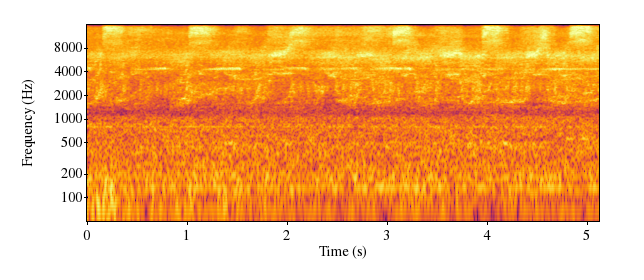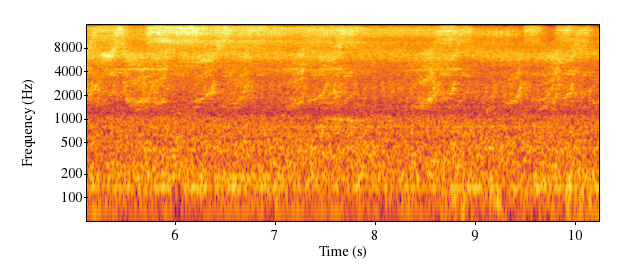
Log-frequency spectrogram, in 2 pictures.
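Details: Summer mountain in the sun, full of cicadas: a bright, continuous insect drone with quick repeated pulses, several callers overlapping into one shimmering wall of sound.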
